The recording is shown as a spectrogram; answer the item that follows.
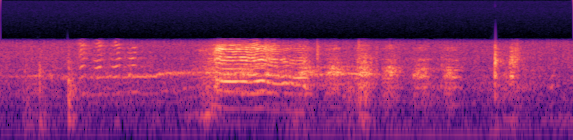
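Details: Goat bleating around newborn twin kids, born that day, healthy and mobile, with a large mother goat close by. One wavering, harmonic-rich bleat lasts about half a second, followed by softer rustling and handling noises.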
